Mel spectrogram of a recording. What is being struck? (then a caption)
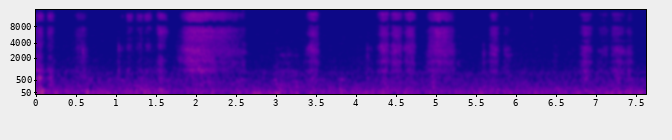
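Paper sketchbook page under a pencil. A mechanical pencil scratches sketch lines of a figure across a thin page of an open paper sketchbook resting on a hard desk. Soft, dry scratching strokes come in short bright bursts, with a longer, louder stroke near the two-second mark, over a quiet low rumble.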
